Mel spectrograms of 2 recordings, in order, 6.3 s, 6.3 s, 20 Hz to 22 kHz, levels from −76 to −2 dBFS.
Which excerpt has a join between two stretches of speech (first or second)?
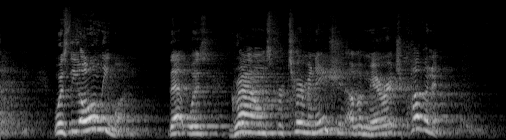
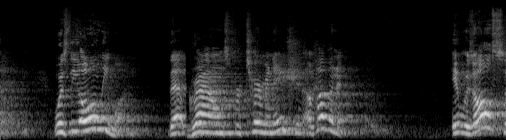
second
